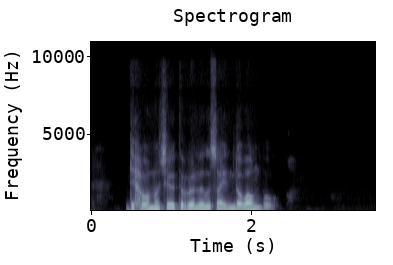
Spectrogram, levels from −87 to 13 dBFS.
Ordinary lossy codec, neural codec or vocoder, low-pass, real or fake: Opus, 24 kbps; codec, 16 kHz in and 24 kHz out, 0.6 kbps, FocalCodec, streaming, 2048 codes; 9.9 kHz; fake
